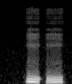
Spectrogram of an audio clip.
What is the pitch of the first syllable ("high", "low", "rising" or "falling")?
falling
